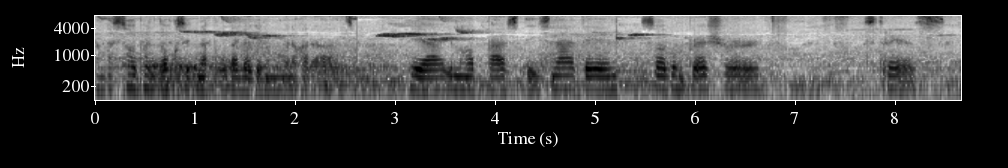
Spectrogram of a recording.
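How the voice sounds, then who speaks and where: A soft-spoken woman talks in a room with audible echo and noticeable background noise. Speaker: family vlogger. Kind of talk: casual vlog talk. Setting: outdoors. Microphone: no microphone.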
